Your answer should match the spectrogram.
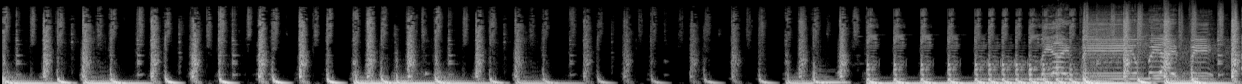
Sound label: intro outro break 111 BPM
